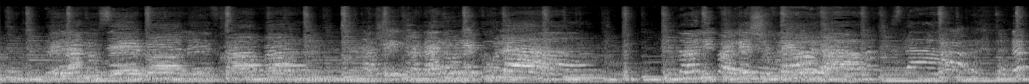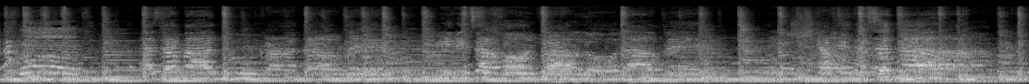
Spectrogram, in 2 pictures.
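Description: A group of men and women singing a song together, accompanied by a strummed acoustic guitar.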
